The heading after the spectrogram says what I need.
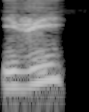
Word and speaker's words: ESII: The next level of evaluation for some projects is the Ecosystem Services Identification and Inventory Tool, pronounced by its ESII acronym as EASY.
